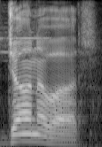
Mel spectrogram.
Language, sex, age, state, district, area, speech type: Kashmiri, male, 18-30, Jammu and Kashmir, Budgam, urban, read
